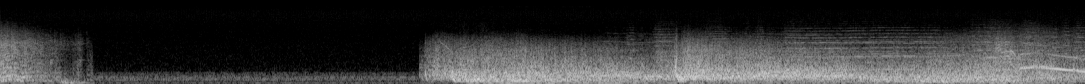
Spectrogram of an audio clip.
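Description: Film sound effect of a spaceship exploding: a sudden blast that dies away within a second, a low hum, then about four seconds in a loud, sustained explosion roar that runs on, with music under it.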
